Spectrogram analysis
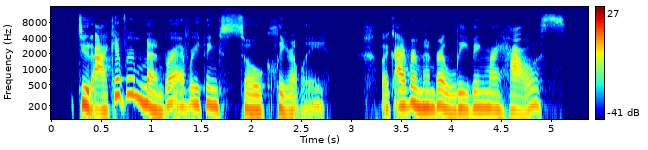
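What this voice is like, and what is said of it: Teary, emotional voice. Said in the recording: “I'm like getting teary-eyed. ... You are getting teary-eyed.”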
